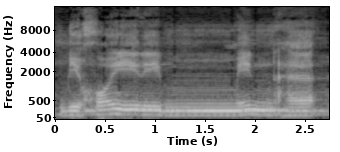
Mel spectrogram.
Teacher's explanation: نون ساکن کے بعد ہا حروف حلقی میں سے ہے، اس نون میں اظہار کریں گے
